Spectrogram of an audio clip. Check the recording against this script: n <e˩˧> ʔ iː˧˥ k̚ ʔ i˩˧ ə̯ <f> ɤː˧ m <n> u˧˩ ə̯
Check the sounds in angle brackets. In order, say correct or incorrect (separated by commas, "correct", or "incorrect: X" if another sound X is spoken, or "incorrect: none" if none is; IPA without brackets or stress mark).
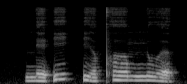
correct, incorrect: pʰ, correct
